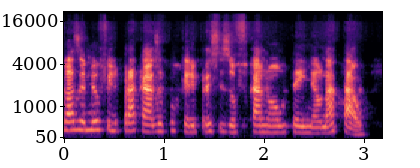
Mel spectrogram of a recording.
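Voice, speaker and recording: Her tone is bright and sharp, in a northeastern Brazilian accent. The woman's pitch varies in an ordinary way, and the sound is dry and close with no echo. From Northeast Brazil. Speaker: holistic therapist and parenting educator. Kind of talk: podcast interview. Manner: spontaneous.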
